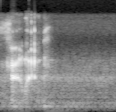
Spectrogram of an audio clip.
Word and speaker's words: jarana: Pero la palabra jarana no lleva tilde, lo que estoy marcando aquí es el acento, ¿no? Entonces ahí está, jarana, ¿ya?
